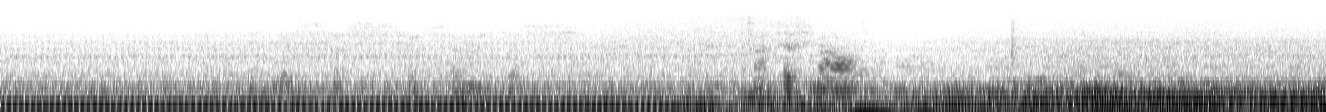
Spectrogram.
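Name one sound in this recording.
A bus engine hums low and steady from inside the bus.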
